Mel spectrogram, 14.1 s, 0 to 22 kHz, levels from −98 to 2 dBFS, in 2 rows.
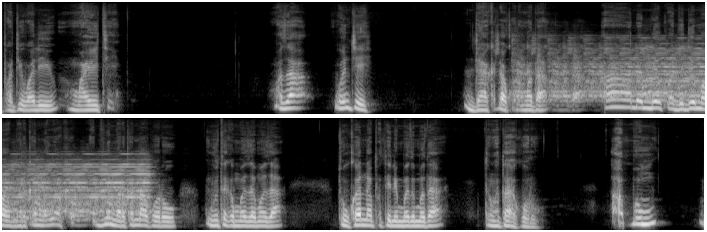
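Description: Feedback echo between two devices runs from 4.97 to 8.69 s. One device plays what the other's microphone sent, that microphone captures it again, and neither echo canceller removes the other's playback, so speech returns roughly every 0.4 s, peaking about 7 dB below the direct speech.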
